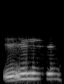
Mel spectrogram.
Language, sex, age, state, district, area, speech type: Nepali, female, 45-60, West Bengal, Darjeeling, rural, conversation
